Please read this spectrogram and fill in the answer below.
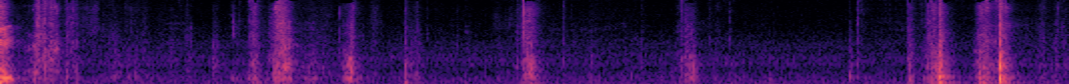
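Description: Scissors cutting into the tape and cardboard of a shipping box: a handful of short, separate snips and scrapes spread over several seconds.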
